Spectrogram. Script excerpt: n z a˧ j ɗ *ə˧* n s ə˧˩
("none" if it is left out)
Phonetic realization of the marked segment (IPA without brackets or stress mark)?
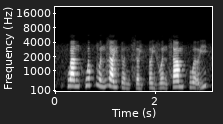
ə̤˨˩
